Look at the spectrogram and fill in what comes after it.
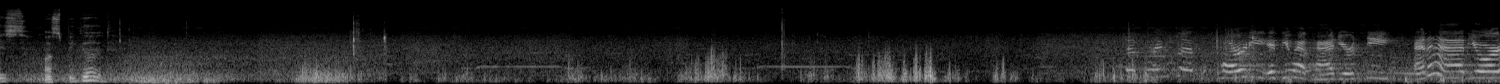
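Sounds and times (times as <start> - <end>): wind rushing over microphone: 0.4 - 15.0.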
